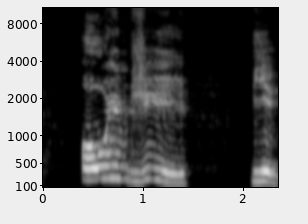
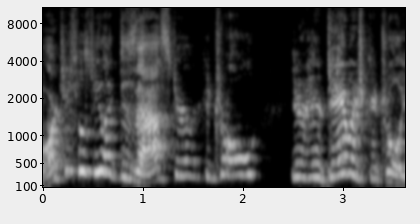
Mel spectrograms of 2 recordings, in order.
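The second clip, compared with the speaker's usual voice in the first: much higher, disbelieving rant; incredulous; 8 semitones higher than usual. Real, not acted. Ranting at the cops, incredulous and high. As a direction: demand an answer from the cops. Outraged at the police.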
